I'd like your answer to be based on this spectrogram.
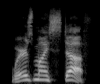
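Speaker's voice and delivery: plain reading voice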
